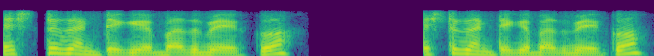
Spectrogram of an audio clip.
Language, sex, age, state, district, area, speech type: Kannada, male, 18-30, Karnataka, Shimoga, rural, conversation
